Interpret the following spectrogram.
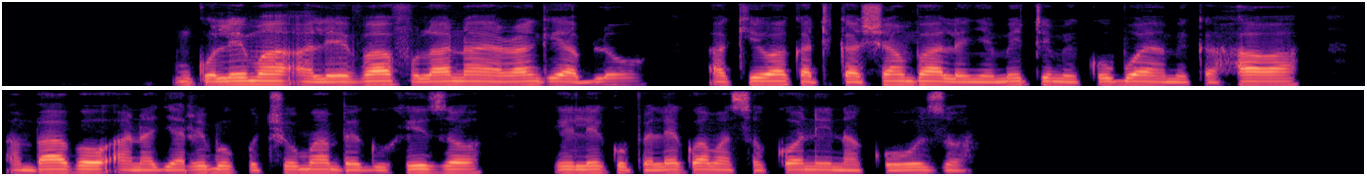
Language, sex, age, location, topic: Swahili, male, 25-35, Dar es Salaam, agriculture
